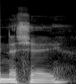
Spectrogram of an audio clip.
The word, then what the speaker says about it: niche: __ ] ask me i always read it and i say niche kind of like touche but niche it's a niche is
